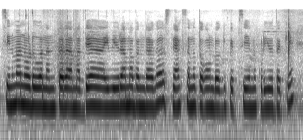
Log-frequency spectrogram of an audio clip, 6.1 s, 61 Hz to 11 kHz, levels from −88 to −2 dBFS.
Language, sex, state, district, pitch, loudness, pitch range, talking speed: Kannada, female, Karnataka, Bangalore, 210 Hz, -15 LUFS, 205-220 Hz, 120 wpm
